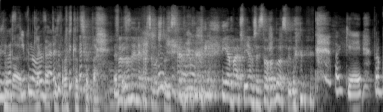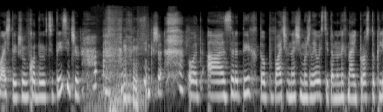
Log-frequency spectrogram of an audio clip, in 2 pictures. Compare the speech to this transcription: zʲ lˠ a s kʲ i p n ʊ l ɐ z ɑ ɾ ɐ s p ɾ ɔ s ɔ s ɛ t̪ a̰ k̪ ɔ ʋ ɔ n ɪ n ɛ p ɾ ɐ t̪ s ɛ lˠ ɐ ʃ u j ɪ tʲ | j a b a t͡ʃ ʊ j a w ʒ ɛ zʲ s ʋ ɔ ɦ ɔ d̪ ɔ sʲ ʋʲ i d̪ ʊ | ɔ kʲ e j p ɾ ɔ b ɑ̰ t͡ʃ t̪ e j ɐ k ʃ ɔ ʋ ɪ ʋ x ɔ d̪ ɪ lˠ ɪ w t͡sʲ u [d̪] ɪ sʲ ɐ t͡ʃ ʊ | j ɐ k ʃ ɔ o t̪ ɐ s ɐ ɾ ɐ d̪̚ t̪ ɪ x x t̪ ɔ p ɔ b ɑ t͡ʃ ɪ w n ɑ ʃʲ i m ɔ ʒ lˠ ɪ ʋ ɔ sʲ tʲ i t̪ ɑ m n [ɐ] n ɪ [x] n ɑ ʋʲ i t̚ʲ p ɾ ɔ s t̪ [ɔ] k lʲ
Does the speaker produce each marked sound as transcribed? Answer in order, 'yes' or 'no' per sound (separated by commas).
no, yes, yes, yes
